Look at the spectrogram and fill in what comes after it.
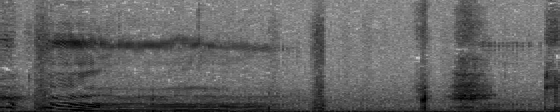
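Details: Ninja, a pet dog, whines while one of the household's four cats stalks birds in the backyard; a wavering, sliding whine lasts about a second and a half, stepping down in pitch, followed by a few sharp clicks and soft thumps.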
